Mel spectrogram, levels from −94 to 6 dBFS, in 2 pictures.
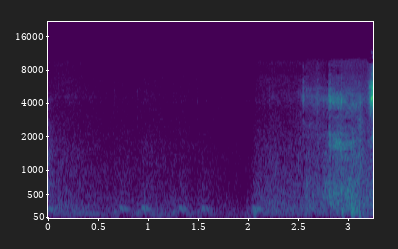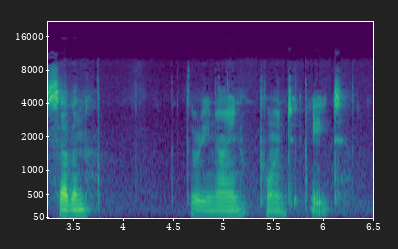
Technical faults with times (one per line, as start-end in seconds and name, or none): none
